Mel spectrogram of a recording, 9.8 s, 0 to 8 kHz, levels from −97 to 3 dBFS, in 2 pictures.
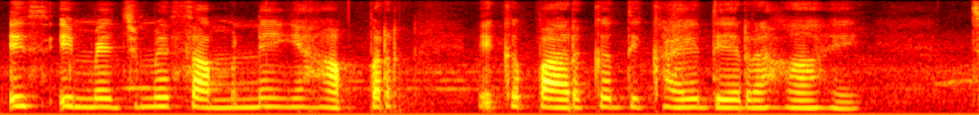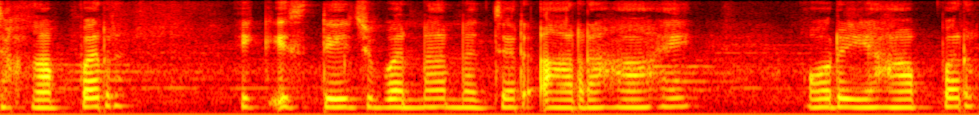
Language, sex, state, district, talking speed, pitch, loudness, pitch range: Hindi, female, Rajasthan, Jaipur, 155 wpm, 220 Hz, -23 LUFS, 210-225 Hz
